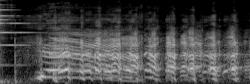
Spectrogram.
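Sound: hand bell ringing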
